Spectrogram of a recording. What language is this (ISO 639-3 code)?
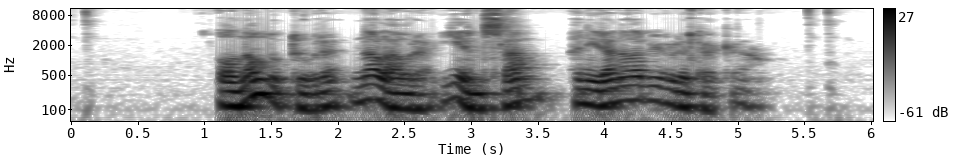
cat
